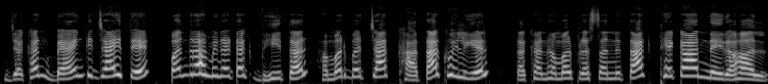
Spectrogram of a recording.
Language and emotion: Maithili, happy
